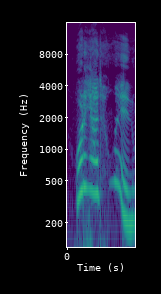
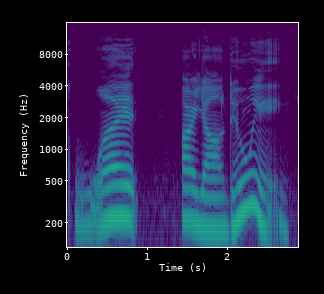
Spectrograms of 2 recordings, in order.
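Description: First: Much higher, incredulous repeat of the question; high disbelief. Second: Slow and quiet. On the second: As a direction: let it sink in slowly and softly. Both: Real, not acted. Disbelief at the crowd.

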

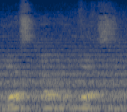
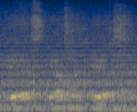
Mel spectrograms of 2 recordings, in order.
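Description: Both takes have the same delivery.

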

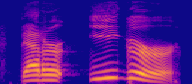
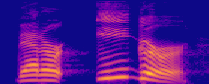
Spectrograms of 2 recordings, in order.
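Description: The two takes are said the same way.

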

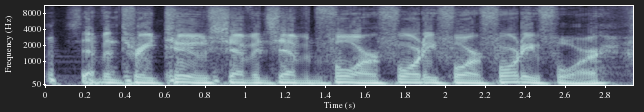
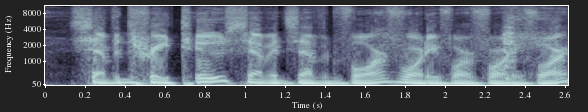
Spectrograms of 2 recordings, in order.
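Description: First: Punchy announcer number read. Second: Number read with lifting ends; announcer read, rising. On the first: Radio host giving listeners the call-in number, announcer style. Reads station phone number. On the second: Radio host repeating the call-in number, rising. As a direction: repeat it with each group rising. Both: Acted.

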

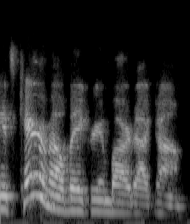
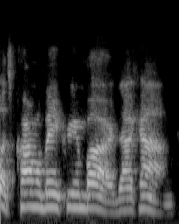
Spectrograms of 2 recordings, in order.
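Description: First: "caramel" said CARE-uh-mel, all three syllables; three-syllable pronunciation. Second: "carmel" said CAR-mul, second A dropped; two-syllable pronunciation. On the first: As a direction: sound out the second A in "caramel". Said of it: "I just kept saying". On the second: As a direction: drop the middle vowel in "carmel". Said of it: "You forgot the second A". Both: Retold or imitated.

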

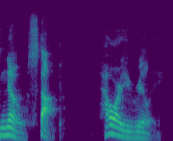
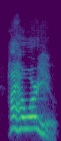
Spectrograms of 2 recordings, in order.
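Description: First: Lower, unhurried, earnest question; sincere, really asking. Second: Bright, much higher, louder quick hello; breezy rhetorical greeting. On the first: Friend halting the small talk to ask how he really is, sincere and unhurried. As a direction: stop and truly ask. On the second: Salesman skipping past the greeting to get to the deal, breezy and high. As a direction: toss off the greeting without wanting an answer. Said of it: "curiosity with a means to an end". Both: Retold or imitated.

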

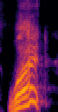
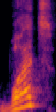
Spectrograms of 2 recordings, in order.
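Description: First: Higher, louder rising what, in shock; can't believe what he just heard; a stunned second what, pushed up and louder; louder disbelieving what. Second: Sharp rising what, higher; a startled first what; surprised what. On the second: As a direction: caught off guard, asking what. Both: Retold or imitated. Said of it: "And I was like".

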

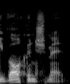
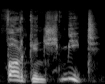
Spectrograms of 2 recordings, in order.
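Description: First: Said in the usual way. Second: High-pitched mock-Transylvanian vampire name; Transylvanian accent. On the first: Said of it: "Except I said". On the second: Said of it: "in, like, a Transylvanian accent".

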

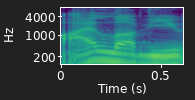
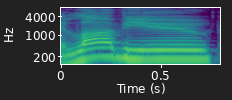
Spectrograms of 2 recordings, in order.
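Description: First: Said in the usual way. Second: Higher, louder sing-song love you; habitual sing-song. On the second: Retold or imitated. Dad's automatic goodnight to daughters, sing-song. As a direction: toss off the usual sing-song. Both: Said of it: "in the same inflection and same tone".

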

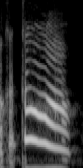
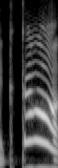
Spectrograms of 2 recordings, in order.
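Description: First: High squawking caw; bird caw. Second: Said in the usual way. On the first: Shown as a demonstration. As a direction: screech it like a bird. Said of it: "change the bird one to caw-caw".

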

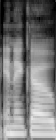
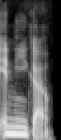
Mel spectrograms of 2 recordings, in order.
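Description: First: Inigo said IN-uh-go; speaker's usual pronunciation. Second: Inigo said ih-NEE-go; alternative pronunciation. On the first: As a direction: stress the first syllable of Inigo. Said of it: "I will be saying Inigo". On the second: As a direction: stress the middle syllable of Inigo. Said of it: "it could be Inigo". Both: Shown as a demonstration.

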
